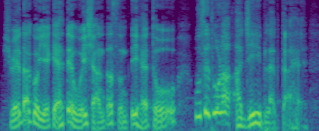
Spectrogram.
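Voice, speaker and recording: A man narrating a cartoon story as a lively storyteller. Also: medium pitch, quick pace, gravelly, slightly rough, no room sound, studio quality.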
